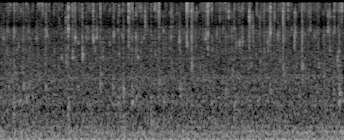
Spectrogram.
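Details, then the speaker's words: Euhomy refrigerator and ice maker combo, ice maker switched on with plenty of fresh water: steady rushing and trickling fill that sounds normal, before the unit shows ice full, empties, and gives an add-water error. "Plenty of fresh water in there. Turn it on. And this is what happens. It fills just like normal."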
